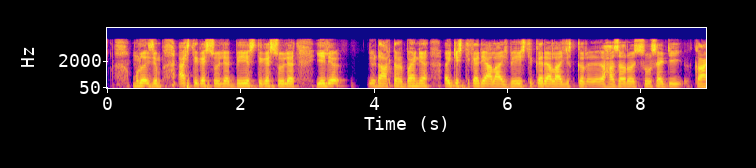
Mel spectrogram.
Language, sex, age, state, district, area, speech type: Kashmiri, male, 18-30, Jammu and Kashmir, Anantnag, rural, spontaneous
